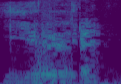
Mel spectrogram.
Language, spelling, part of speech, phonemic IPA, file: Norwegian Bokmål, gjøre, verb, /ˈjø̂ːɾə/, No-gjøre.ogg
- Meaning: to do (something)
